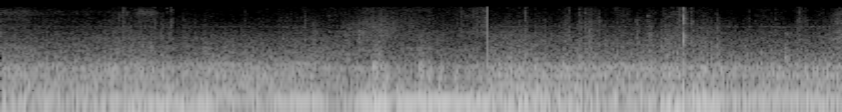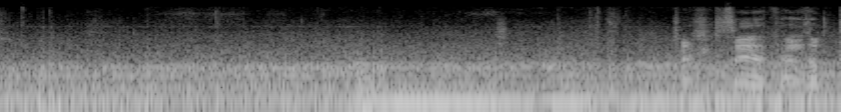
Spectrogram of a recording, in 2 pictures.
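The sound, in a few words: Hyundai Avante N accelerating and shifting gears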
